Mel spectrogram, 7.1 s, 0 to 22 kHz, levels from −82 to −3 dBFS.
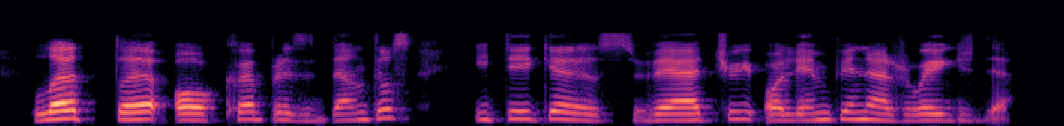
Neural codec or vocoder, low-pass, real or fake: codec, 16 kHz, 0.8 kbps, ZipCodec; 7.2 kHz; fake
